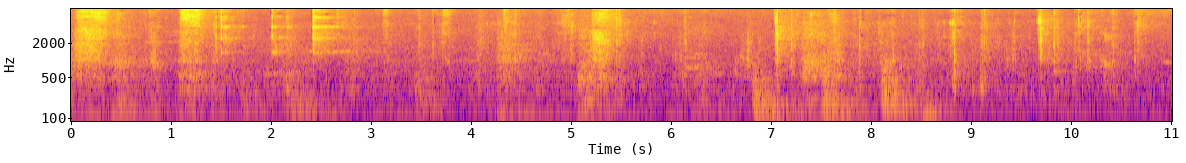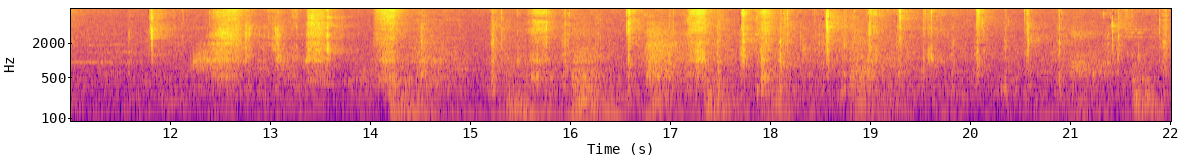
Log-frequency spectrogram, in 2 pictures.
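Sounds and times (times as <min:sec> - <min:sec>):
person chewing fried fish: 0:00.4 - 0:10.9, 0:11.8 - 0:22.0.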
